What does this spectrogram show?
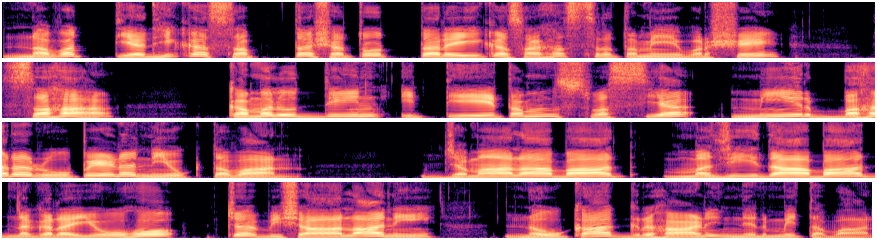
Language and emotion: Sanskrit, neutral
